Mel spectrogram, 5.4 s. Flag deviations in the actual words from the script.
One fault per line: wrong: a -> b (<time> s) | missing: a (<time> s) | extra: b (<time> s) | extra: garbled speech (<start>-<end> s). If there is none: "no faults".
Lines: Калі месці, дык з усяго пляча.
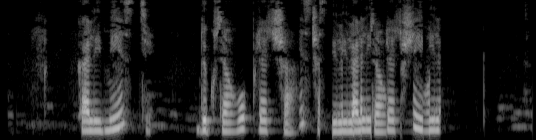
missing: з (2.1 s)
extra: garbled speech (3.0-4.4 s)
